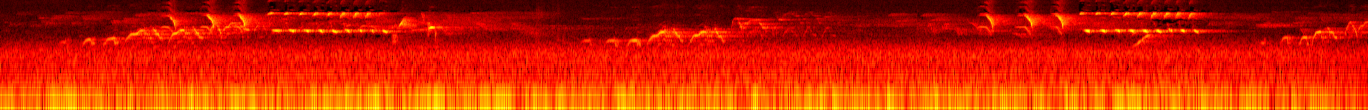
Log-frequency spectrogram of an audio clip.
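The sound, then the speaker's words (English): Spiraling, upward-rolling phrases of a Swainson's thrush repeat every few seconds alongside a song sparrow's bright trills and buzzy notes, both birds clear over a steady wash of low background noise. “In the following recording, Swainson's thrush shares the soundstage with a song sparrow.”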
